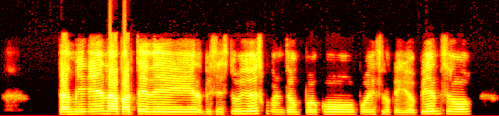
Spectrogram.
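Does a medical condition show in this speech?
Yes: Down syndrome; early intervention in childhood with speech therapy and early stimulation; interviewed by telephone.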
